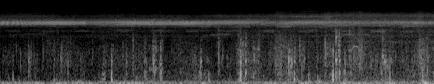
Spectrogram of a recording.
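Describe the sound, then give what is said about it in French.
Steady footsteps crunch along at an even walking pace through agroecological farm fields on the way to the Laguna Chocuaco lake, each step a soft, brief thud, over a constant high insect-like buzz and low rumbling background noise. “pour aller jusqu'au lac faire notre petit tour en bateau, on marche à travers les champs.”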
